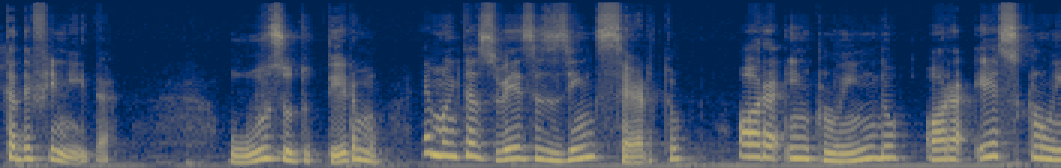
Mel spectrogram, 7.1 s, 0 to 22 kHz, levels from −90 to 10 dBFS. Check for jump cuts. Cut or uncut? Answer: uncut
